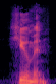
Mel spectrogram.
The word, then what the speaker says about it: human: How do you say human? Human. How should I say it? You should say it like Kirk Newman. Yeah, some people human. Like to say human. Human. Oh, no. Human or something like that. Yeah, they fuck it up a little bit. There's an H there that won't be ignored.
